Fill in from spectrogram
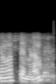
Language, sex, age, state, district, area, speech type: Kannada, male, 18-30, Karnataka, Chitradurga, rural, conversation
